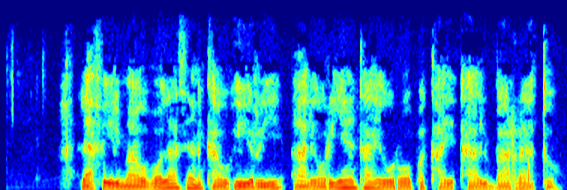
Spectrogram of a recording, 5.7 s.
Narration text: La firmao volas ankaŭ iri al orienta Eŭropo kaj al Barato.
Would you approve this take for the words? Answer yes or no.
yes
